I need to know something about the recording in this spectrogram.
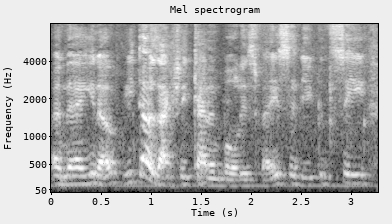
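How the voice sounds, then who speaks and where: A man's voice: fairly high pitch, fairly quick. A man giving a live poetry reading in a theatrical, playful way, with chatty asides to listeners. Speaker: poet reading own work. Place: gallery reading in front of listeners. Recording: noisy room, distant microphone.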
